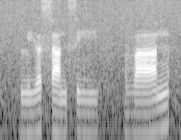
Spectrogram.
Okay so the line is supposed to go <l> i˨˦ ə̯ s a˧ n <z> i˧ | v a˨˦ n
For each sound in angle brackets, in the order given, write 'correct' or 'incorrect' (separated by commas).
correct, incorrect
